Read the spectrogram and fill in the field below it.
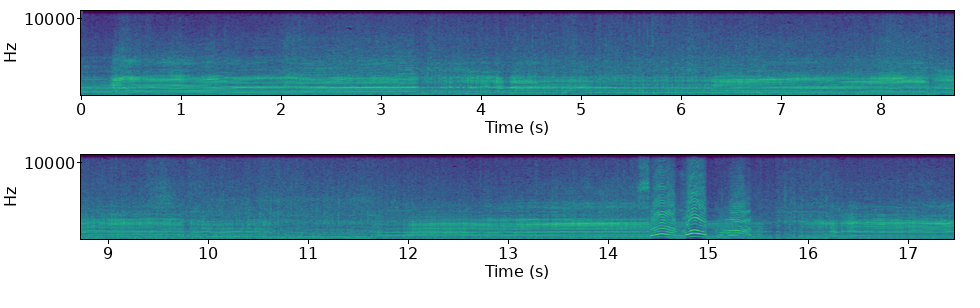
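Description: A motorcycle engine drones steadily, its pitch rising and falling with gear changes.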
